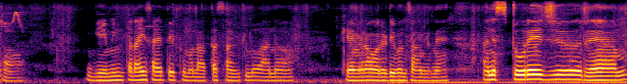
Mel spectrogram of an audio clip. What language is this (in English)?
Marathi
